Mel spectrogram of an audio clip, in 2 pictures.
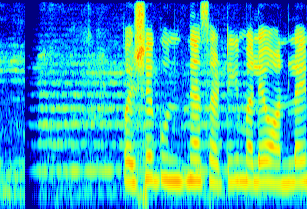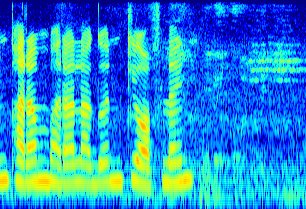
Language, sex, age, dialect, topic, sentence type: Marathi, female, 18-24, Varhadi, banking, question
